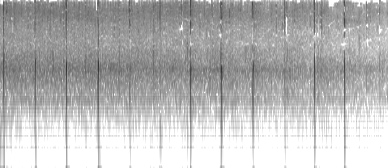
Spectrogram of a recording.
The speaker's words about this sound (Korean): 우리 찬양하신 주님께 영광의 박수 올리겠습니다. 할렐루야.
